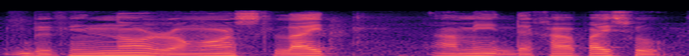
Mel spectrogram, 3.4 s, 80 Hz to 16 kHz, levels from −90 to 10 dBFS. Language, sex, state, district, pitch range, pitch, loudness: Assamese, male, Assam, Hailakandi, 115-130 Hz, 125 Hz, -20 LUFS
